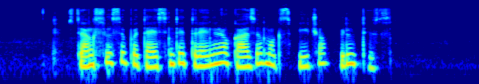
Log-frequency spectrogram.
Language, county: Lithuanian, Vilnius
